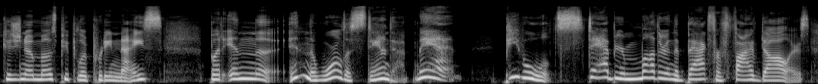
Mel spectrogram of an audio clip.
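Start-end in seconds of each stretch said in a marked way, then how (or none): none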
